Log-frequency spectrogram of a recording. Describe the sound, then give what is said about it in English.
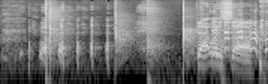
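A few slow, sharp hand claps, unevenly spaced, while people talk around them. “Should we clap? I feel like this is a clapping moment. You know, slow clap.”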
